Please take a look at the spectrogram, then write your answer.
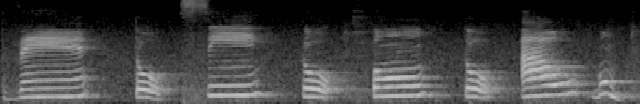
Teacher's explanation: Você tem duas letras, mas só o som da vogal é que vai ser pronunciado. É chamado de dígrafo vocal ou dígrafo nasal, porque ele nasaliza mesmo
